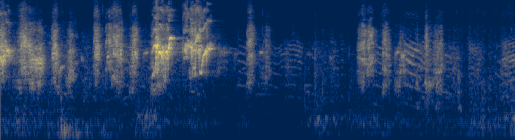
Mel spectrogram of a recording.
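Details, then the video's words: Budgerigars eating green food give a burst of rapid, harsh chirps and warbling chatter for about a second and a half, then softer scattered chirps and quieter chatter with low rustling underneath. "Budgies parrot eating green food birds chirping sounds"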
